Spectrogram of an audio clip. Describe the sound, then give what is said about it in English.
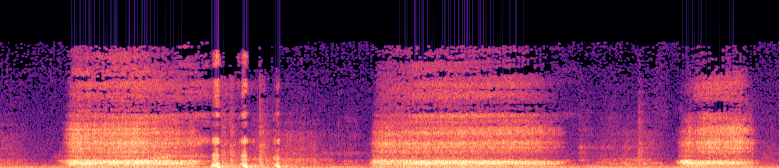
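Loud heavy breathing in long drawn-out breaths, with a few sharp snorting catches between them, no talking; a man breathing into a microphone as a sound effect for a scene of following people. “What do they always have in those scenes where they're following people? Heavy breathing.”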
